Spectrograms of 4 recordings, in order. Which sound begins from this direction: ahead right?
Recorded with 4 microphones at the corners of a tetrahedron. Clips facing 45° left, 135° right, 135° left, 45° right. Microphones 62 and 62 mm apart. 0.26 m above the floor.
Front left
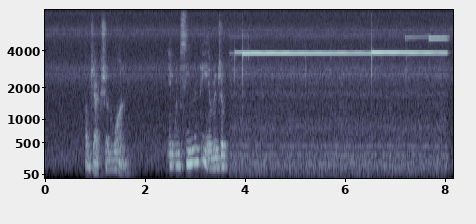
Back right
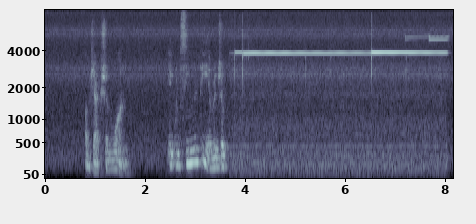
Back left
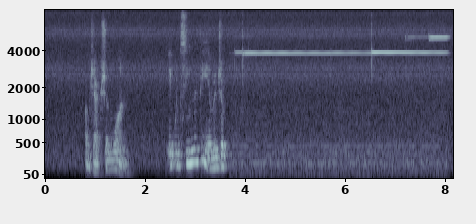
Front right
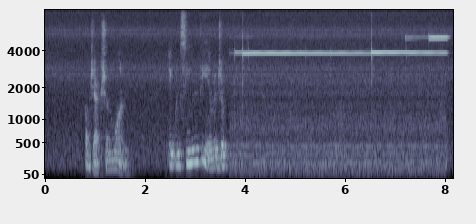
A chime, at 3.7 s.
